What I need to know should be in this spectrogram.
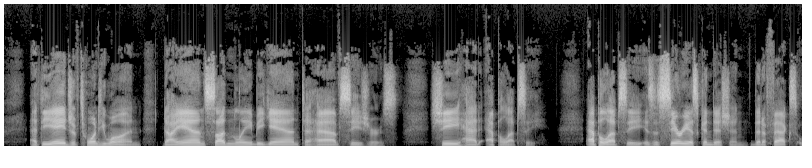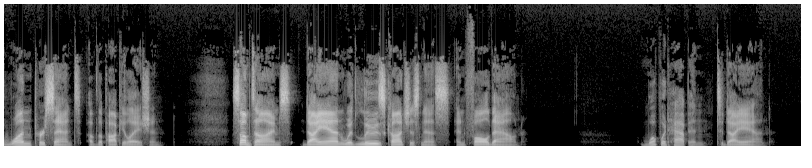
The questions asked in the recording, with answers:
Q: What would happen to Diane?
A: Sometimes Diane would lose consciousness and fall down.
